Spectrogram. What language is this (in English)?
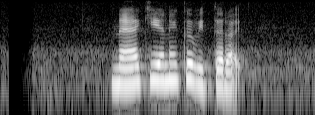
Sinhala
